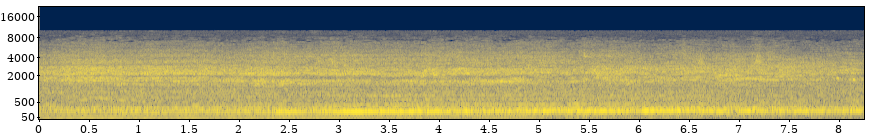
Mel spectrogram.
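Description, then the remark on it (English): A truck engine rumbles steadily in the background, swelling slightly in the middle as it passes before settling back into a constant low drone. No one speaks. “And I still can't stand trucks.”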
